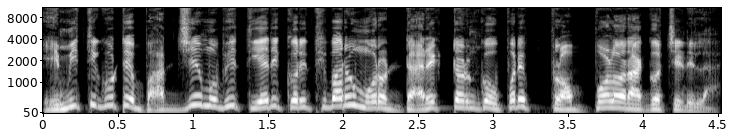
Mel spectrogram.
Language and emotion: Odia, angry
